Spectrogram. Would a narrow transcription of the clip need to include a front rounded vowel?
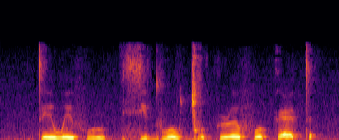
no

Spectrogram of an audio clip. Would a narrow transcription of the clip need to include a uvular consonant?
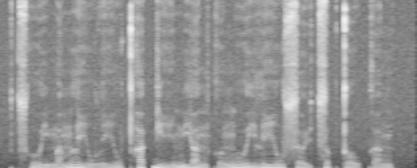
no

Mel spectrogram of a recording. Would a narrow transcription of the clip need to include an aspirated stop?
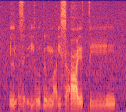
no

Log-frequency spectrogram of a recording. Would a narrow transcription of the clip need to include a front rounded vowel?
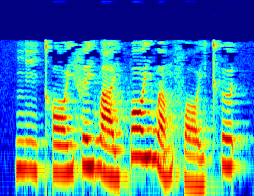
no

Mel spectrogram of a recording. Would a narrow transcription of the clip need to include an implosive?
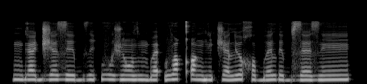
no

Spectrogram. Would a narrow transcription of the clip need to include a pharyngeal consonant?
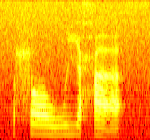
yes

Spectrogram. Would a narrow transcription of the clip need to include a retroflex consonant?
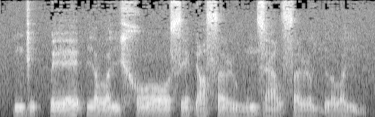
yes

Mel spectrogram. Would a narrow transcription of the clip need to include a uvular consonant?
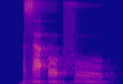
no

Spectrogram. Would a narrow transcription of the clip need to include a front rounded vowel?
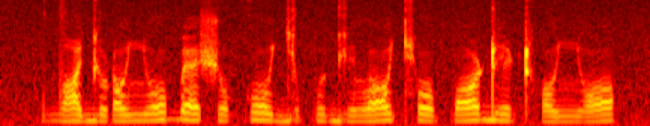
no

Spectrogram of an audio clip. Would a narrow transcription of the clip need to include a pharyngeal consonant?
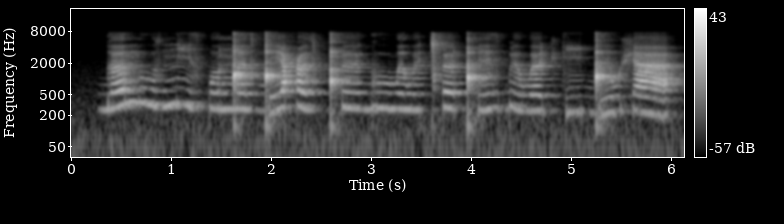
yes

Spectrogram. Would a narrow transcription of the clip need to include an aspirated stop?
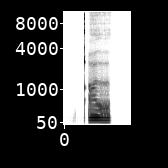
no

